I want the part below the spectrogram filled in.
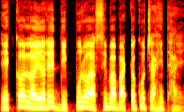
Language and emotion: Odia, neutral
